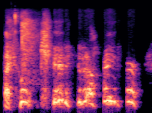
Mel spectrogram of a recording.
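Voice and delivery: high cartoonish squeak; squeaky silly voice.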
